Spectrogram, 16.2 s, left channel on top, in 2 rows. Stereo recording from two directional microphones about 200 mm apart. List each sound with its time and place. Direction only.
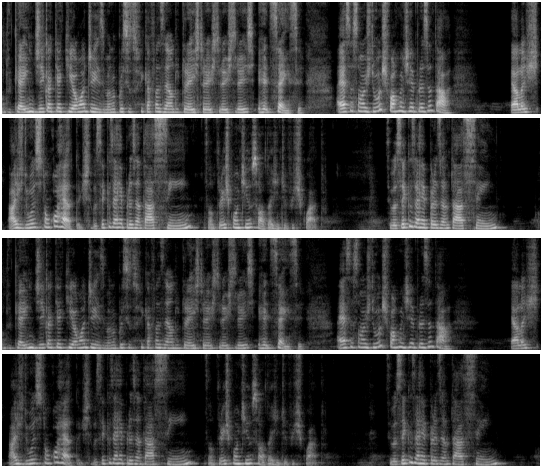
0.0 s a woman's voice: 35° left (ahead or behind)
13.8 s a woman's voice: 45° left (ahead or behind)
